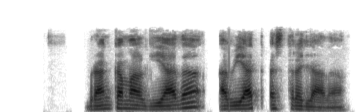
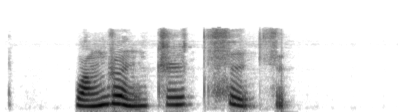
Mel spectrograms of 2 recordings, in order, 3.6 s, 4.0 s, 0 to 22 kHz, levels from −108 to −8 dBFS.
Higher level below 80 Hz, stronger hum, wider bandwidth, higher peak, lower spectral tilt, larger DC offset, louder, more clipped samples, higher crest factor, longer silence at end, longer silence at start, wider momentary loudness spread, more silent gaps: first, -60 dBFS vs -68 dBFS; neither; about the same, 7.8 kHz vs 7.8 kHz; about the same, -4 dBFS vs -2 dBFS; second, -4.5 dB/octave vs -7 dB/octave; neither; about the same, -20 LUFS vs -18 LUFS; neither; about the same, 18 dB vs 18 dB; second, 0.15 s vs 1.15 s; about the same, 0.85 s vs 0.75 s; second, 6 LU vs 22 LU; first, 2.11-2.18 s vs none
